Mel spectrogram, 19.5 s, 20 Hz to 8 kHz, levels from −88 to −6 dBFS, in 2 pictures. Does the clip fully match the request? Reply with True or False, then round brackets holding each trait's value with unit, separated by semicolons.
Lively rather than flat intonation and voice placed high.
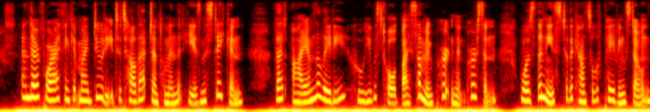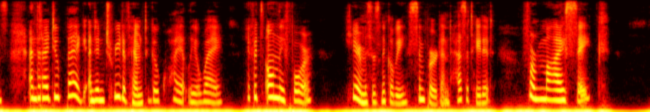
True (5.8 semitones; 230 Hz)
